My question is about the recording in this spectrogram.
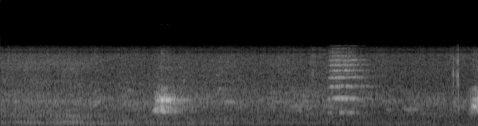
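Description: A short vehicle horn toot about four and a half seconds in, over a steady low background hum typical of street traffic. A brief, louder sound comes about two seconds in.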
